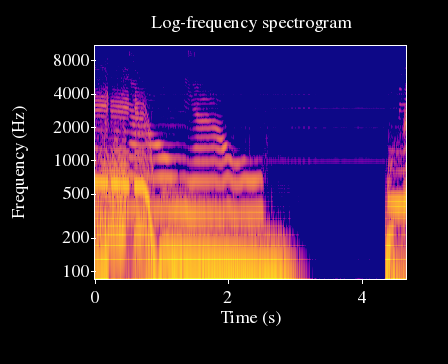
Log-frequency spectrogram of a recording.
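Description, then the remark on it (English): A cat gives one long, drawn-out meow with a wavering pitch, loud, then a pause before another meow begins right at the end. “Meow. Meow, meow.”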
